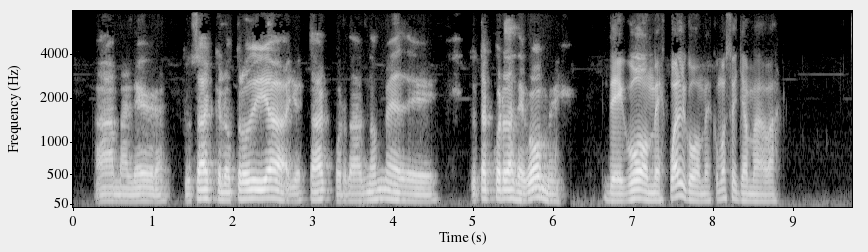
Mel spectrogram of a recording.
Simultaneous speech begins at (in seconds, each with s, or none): none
